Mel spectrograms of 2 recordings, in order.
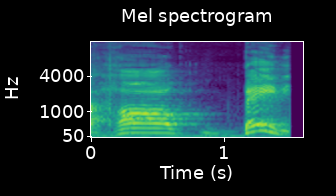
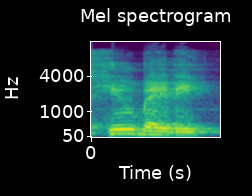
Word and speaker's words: Hugh Baby: birthday we went to hog baby look guys little disclaimer I was so excited this video I pronounced the name wrong it is called Hugh babies all right so look it's Hugh baby disregard my excitement pronouncing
